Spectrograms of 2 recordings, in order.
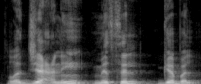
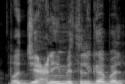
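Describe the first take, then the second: First: رجعنی مثل قبل drawn out slowly, stress on رجعنی; slow repeat. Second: رجعنی مثل قبل said higher and louder at normal speed; Arabic model phrase. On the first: Teacher repeating the phrase slowly for students. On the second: Teacher first saying the phrase, higher and louder. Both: Shown as a demonstration. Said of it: "ہم کہتے ہیں".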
